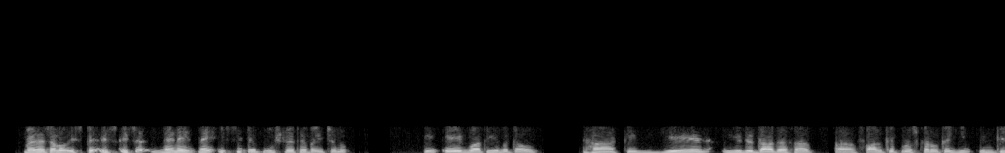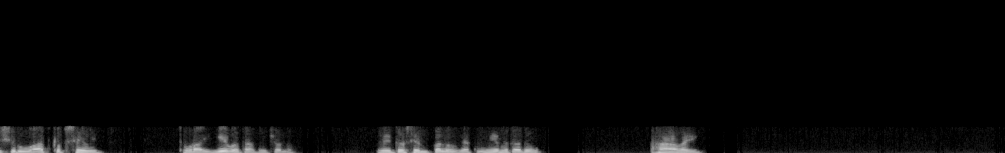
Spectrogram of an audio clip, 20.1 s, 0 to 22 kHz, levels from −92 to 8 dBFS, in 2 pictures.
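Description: No technical faults can be heard anywhere in this speech clip. It passes through the AMR narrowband mobile codec, so nothing above about 3.8 kHz comes through, and the light coding damage fits the codec's highest 12.2 kbps mode.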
